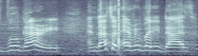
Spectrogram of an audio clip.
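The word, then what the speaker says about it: Bvlgari: you'll never forget right it's like Bulgari you never know it was a bull because it's a v but then when you learned now you want to tell everybody guys it's Bulgari and that's what everybody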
